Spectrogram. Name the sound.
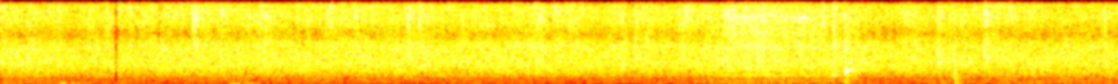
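rain falling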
